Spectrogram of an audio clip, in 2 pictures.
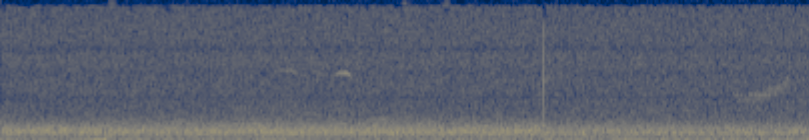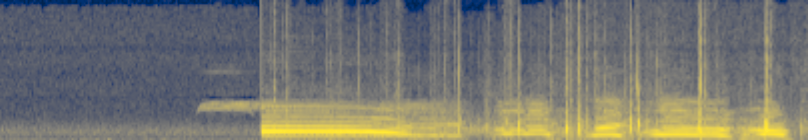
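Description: A crowd's hush during a remembrance silence at a football ground: a faint, muffled ambient murmur. A little over five seconds in, loud close voices suddenly break in, shouting and chanting.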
